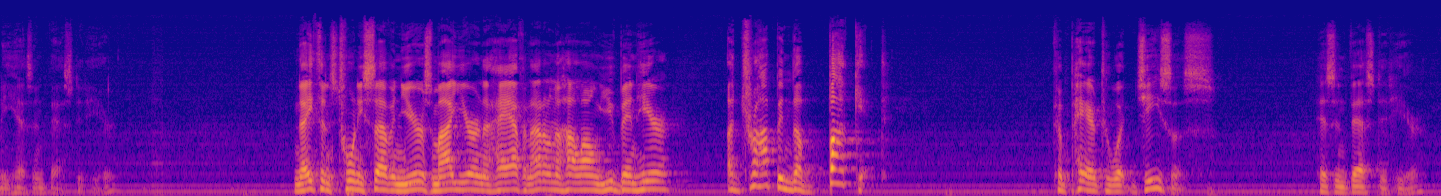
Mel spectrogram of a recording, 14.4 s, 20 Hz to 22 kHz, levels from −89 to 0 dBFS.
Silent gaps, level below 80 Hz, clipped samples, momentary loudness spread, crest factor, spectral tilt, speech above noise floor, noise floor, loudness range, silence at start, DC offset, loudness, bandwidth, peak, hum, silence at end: none; -60 dBFS; under 0.1%; 19 LU; 28 dB; -5 dB/octave; 26 dB; -53 dBFS; 8 LU; 0 s; under 0.1%; -27 LUFS; 16 kHz; -2 dBFS; 60 Hz at -55 dBFS; 0.2 s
